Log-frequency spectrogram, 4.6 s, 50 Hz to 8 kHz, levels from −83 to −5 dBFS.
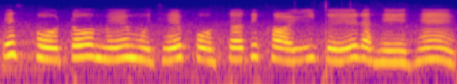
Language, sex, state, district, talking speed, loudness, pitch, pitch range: Hindi, female, Madhya Pradesh, Katni, 120 wpm, -15 LUFS, 230 Hz, 215-250 Hz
